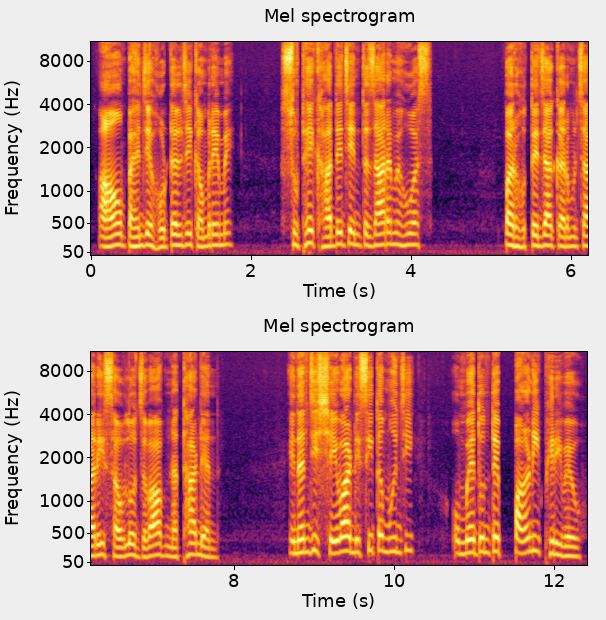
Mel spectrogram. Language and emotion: Sindhi, sad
